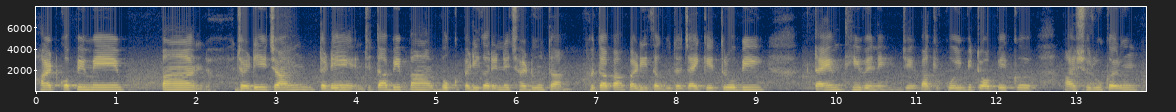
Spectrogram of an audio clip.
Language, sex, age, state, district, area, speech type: Sindhi, female, 30-45, Maharashtra, Mumbai Suburban, urban, spontaneous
